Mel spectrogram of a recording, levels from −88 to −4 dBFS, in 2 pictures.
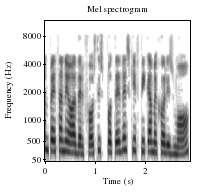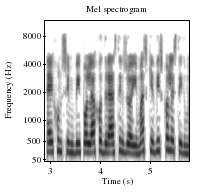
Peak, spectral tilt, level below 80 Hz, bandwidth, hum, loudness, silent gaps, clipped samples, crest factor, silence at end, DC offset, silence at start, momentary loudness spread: -4 dBFS; -4.5 dB/octave; -70 dBFS; 8.8 kHz; none; -20 LUFS; none; under 0.1%; 16 dB; 0 s; under 0.1%; 0 s; 5 LU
